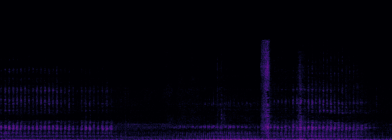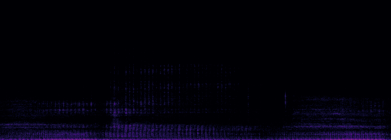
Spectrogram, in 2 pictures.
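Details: Continuous deep purring from Waffle, a male cat, pulsing rapidly and rising and falling in loudness with each breath. A couple of short sharp clicks cut in near the middle.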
